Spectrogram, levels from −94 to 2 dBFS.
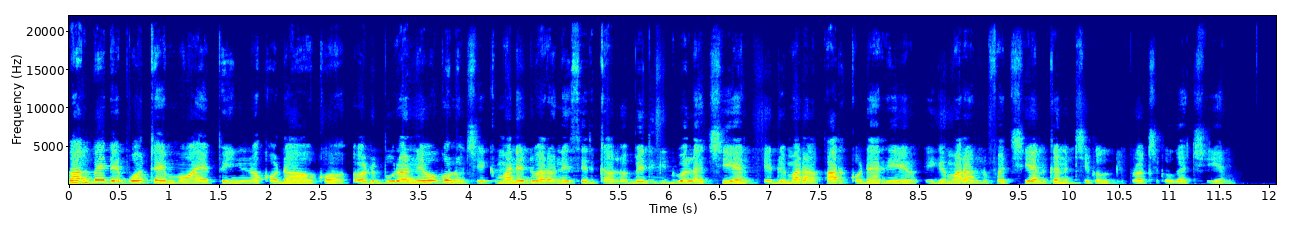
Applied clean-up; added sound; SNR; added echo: neural mask model DeepFilterNet 3.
